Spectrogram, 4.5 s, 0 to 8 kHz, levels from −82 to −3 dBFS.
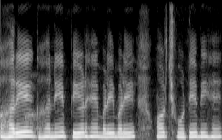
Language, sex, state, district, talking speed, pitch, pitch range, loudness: Hindi, female, Jharkhand, Ranchi, 135 wpm, 230 Hz, 225-240 Hz, -14 LUFS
